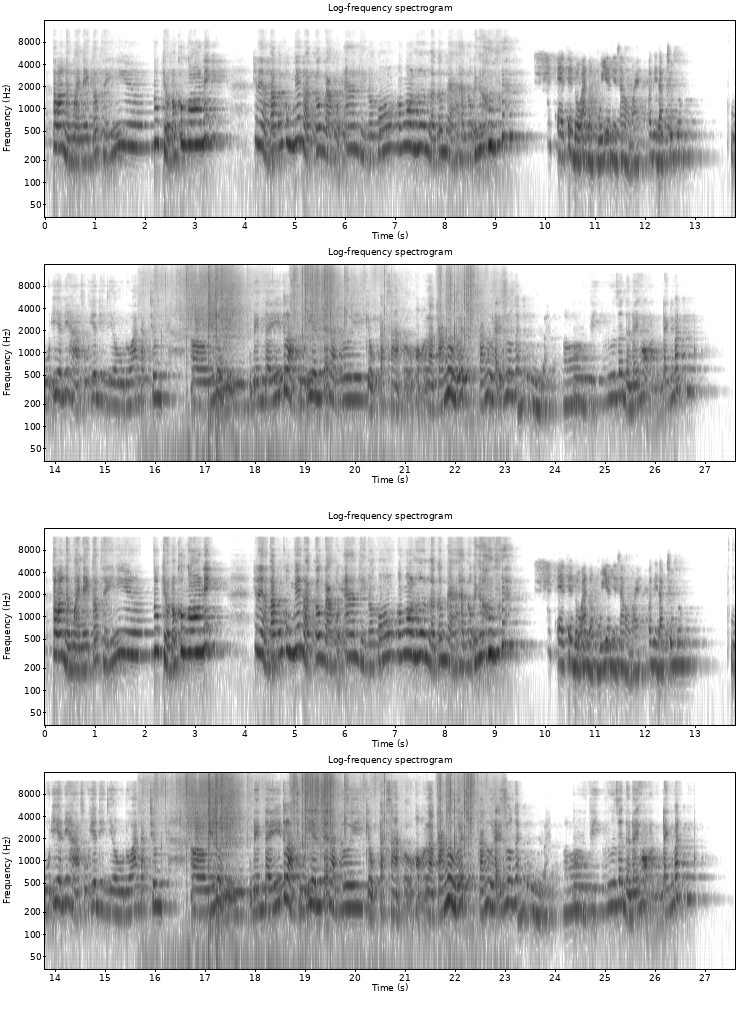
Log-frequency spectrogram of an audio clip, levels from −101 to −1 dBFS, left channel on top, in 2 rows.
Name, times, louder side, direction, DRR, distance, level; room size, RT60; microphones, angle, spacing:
voice 1, 0.2-3.4 4.2-9.3 13.7-23.3 24.4-26.8, right 3 dB, 85° right, 2.3 m, -30 dB
voice 2, 9.8-12.8 23.2-23.9 24.2-24.6, equal, 30° left, 5.9 m, -35 dB
sound 1, 15.7-20.7 21.6-23.0, right 7 dB, 25° right, 3.0 m, -39 dB
27.5 x 26.5 x 8.0 m
head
